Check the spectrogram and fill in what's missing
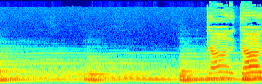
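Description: Keyboard playing sustained chords from the first verse of a song, several held chords changing every second or so, with brighter higher notes entering near the end; clear and close with no talk.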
